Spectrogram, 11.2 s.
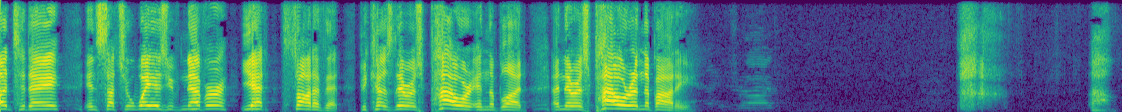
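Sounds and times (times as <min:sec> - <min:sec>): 
speech: 0:00.0 - 0:07.0, 0:09.6 - 0:09.8
man blowing his nose: 0:09.6 - 0:10.2.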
